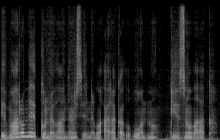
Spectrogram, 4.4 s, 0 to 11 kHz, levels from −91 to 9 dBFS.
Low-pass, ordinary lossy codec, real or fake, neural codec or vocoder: none; none; fake; autoencoder, 22.05 kHz, a latent of 192 numbers a frame, VITS, trained on many speakers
